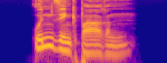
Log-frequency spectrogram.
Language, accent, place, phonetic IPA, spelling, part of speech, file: German, Germany, Berlin, [ˈʊnzɪŋkbaːʁən], unsinkbaren, adjective, De-unsinkbaren.ogg
- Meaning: inflection of unsinkbar: 1. strong genitive masculine/neuter singular 2. weak/mixed genitive/dative all-gender singular 3. strong/weak/mixed accusative masculine singular 4. strong dative plural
